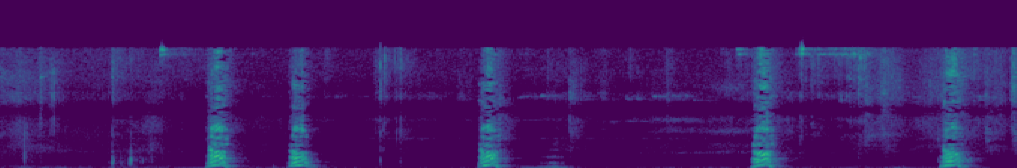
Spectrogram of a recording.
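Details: Rural puppies, seen again after forty days and grown much bigger, giving short sharp yelps, five spaced cries over several seconds in a quiet setting, with a person's brief murmur.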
